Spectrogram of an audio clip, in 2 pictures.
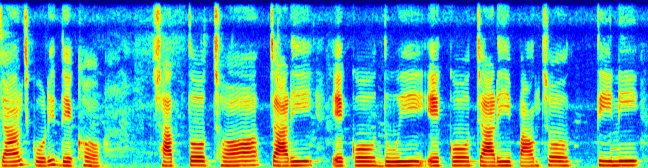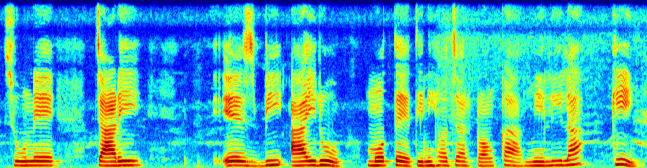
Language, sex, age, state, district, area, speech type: Odia, female, 30-45, Odisha, Malkangiri, urban, read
